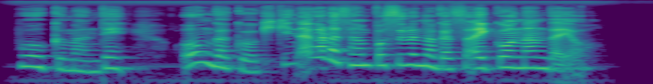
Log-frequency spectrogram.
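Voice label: female; ウォークマンで音楽を聴きながら散歩するのが最高なんだよ。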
